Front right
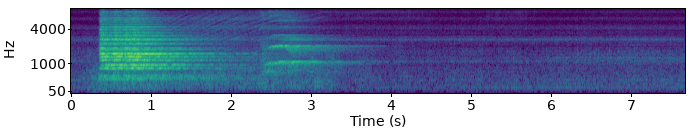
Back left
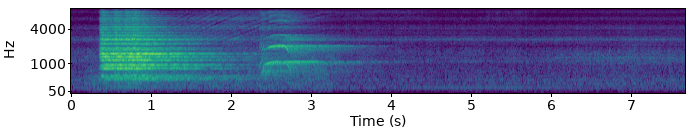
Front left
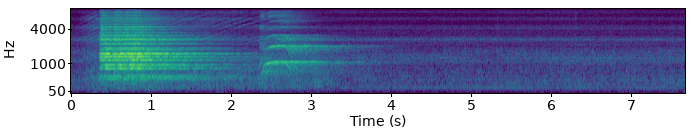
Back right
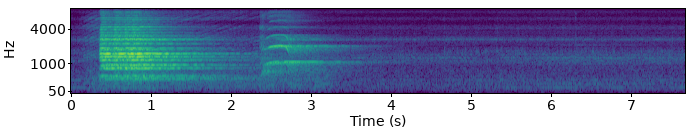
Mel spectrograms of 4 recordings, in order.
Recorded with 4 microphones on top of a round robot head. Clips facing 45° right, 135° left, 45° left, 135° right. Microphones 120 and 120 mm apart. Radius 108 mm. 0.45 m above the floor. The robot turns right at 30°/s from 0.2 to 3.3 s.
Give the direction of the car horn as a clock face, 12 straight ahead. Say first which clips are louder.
Even, even; 1 o'clock.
